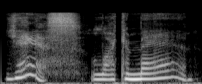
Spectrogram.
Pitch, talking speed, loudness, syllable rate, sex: 265 Hz, 120 wpm, -16 LUFS, 2.2 syllables/s, female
